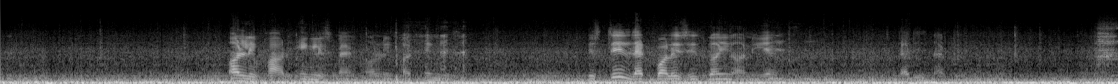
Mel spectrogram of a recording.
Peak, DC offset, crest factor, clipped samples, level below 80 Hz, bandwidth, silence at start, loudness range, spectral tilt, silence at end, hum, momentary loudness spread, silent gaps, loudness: -2 dBFS; under 0.1%; 14 dB; under 0.1%; -18 dBFS; 6.8 kHz; 0 s; 1 LU; -7.5 dB/octave; 0 s; none; 3 LU; none; -20 LUFS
